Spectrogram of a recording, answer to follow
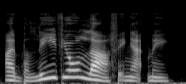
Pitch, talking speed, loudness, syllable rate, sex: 215 Hz, 195 wpm, -18 LUFS, 6.0 syllables/s, female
